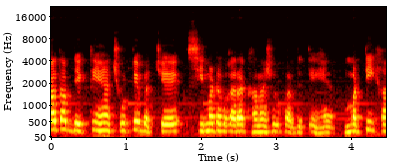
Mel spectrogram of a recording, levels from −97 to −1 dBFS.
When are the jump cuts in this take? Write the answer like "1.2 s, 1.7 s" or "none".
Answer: none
